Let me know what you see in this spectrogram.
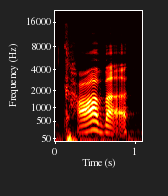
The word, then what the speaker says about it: cava: No, it's cava.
